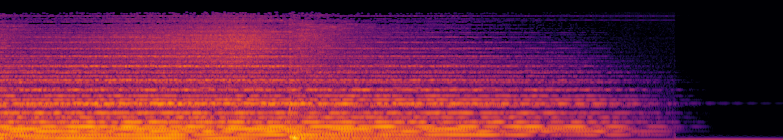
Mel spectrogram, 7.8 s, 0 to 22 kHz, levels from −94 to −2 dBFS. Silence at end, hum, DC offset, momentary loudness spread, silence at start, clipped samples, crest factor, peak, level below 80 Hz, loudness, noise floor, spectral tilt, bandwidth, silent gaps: 0 s; none; under 0.1%; 12 LU; 0 s; under 0.1%; 18 dB; -6 dBFS; -32 dBFS; -23 LUFS; -72 dBFS; -4.5 dB/octave; 15.5 kHz; none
